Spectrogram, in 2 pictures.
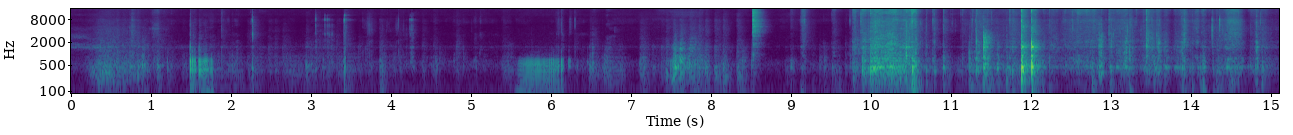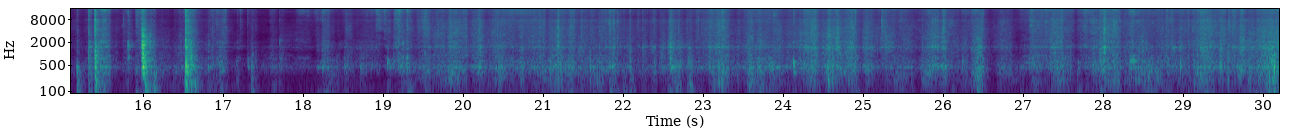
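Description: A cardboard shipping box being opened with a folding knife: the blade cuts through the packing tape, then the tape tears and the cardboard flaps scrape and rustle. It is quiet apart from a few scattered clicks at first, and the handling noise becomes busy from about ten seconds in.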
